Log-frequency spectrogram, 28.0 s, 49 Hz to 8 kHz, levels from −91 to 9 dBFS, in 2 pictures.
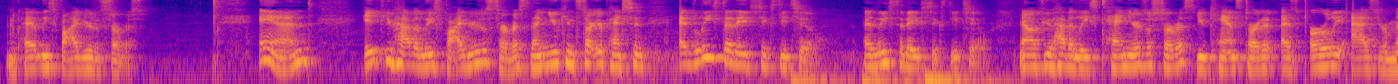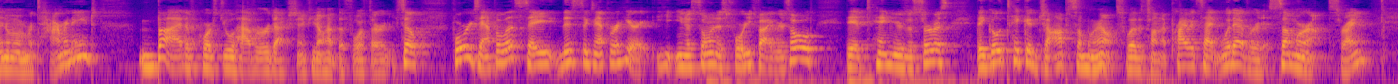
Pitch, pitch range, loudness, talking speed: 140 Hz, 125-165 Hz, -19 LUFS, 235 wpm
